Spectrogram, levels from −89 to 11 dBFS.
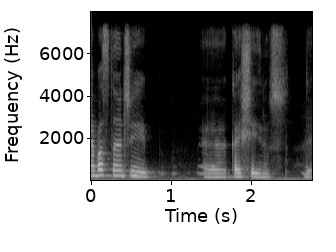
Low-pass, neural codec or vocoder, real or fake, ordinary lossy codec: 7.2 kHz; none; real; none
